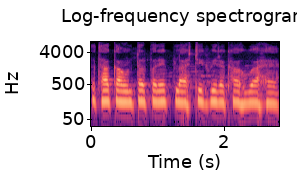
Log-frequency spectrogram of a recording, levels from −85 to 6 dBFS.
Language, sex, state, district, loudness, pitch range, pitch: Hindi, male, Jharkhand, Deoghar, -17 LUFS, 155-165 Hz, 160 Hz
